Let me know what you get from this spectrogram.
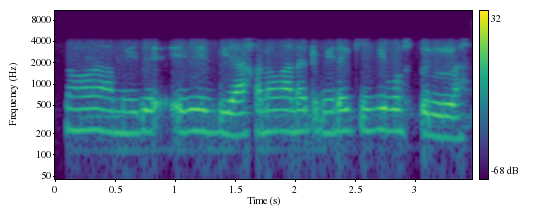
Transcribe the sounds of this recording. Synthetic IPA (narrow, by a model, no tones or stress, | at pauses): nɔɦɔjamizɛeibijakʰɔnɔɹkaɹnɛtumitakikibɔstudila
